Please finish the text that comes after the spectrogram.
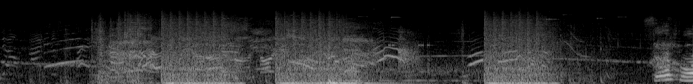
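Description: Gunfire in the video game GTA 5 bursts out in three loud, dense volleys of rapid shots with short gaps between them, while someone talks over and between the bursts.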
